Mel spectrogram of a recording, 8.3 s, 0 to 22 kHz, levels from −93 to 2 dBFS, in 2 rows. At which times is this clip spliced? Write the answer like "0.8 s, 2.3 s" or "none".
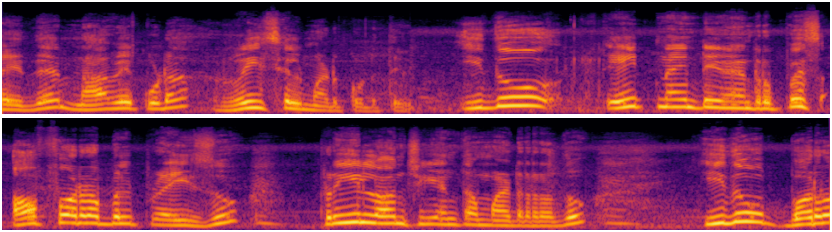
1.9 s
